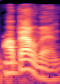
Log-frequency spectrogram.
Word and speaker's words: Bob Balaban: Bob Balaban.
